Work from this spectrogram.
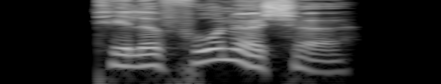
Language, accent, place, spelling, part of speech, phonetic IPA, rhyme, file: German, Germany, Berlin, telefonische, adjective, [teləˈfoːnɪʃə], -oːnɪʃə, De-telefonische.ogg
- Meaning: inflection of telefonisch: 1. strong/mixed nominative/accusative feminine singular 2. strong nominative/accusative plural 3. weak nominative all-gender singular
